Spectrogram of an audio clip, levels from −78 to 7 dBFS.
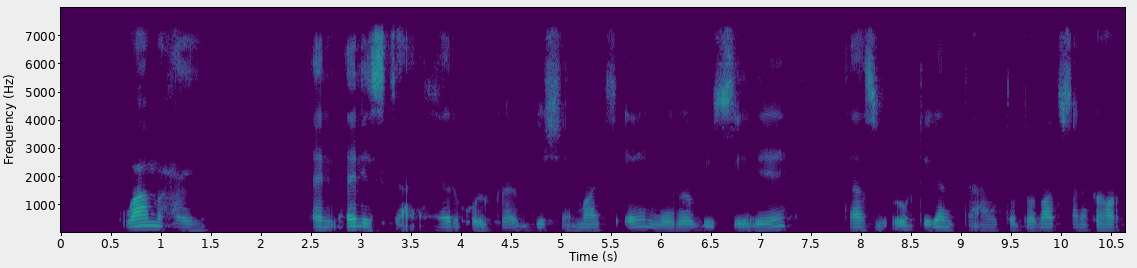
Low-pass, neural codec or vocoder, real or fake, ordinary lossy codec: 7.2 kHz; codec, 16 kHz, 4 kbps, X-Codec, HuBERT features, trained on general audio; fake; none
